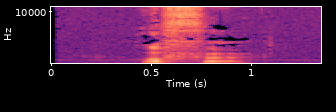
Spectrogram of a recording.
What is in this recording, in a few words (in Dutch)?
"offer", Dutch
